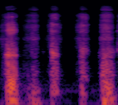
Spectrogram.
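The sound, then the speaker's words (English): A person imitates their dog's agitated snorting grunts: four or five short, rough, breathy bursts in quick succession, fairly loud, with no talking. “And when she's like a bit agitated?”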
